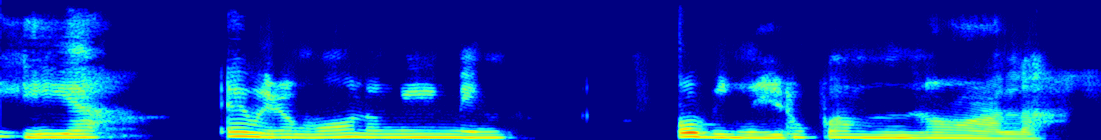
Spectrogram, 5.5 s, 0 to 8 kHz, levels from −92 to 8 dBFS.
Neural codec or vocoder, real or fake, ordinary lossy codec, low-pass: codec, 16 kHz, 2 kbps, X-Codec, HuBERT features, trained on balanced general audio; fake; none; none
